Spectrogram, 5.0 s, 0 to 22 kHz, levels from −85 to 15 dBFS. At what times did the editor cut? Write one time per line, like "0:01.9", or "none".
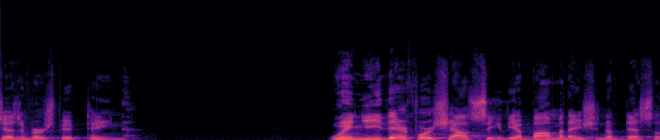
none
